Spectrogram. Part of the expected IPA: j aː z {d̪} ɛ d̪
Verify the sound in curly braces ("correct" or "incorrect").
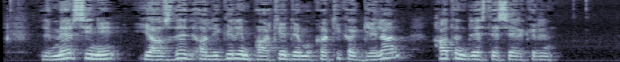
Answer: correct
